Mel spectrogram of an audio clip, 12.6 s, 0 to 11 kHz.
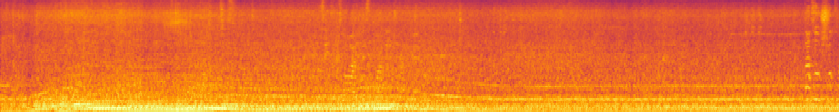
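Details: Bus AL DW447 on route 269, diesel under acceleration: loud roar with a rough, puffing rasp from an exhaust leak.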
